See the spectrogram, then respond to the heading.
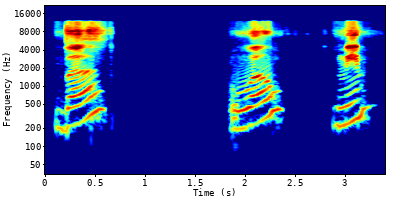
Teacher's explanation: Yang keempat huruf as-syafatain. As-syafatain ni dia daripada dua bibir mulut.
